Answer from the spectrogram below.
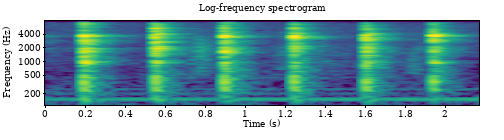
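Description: hammer striking nails

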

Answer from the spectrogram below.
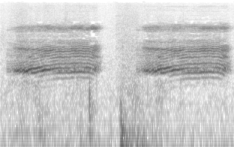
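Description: cow mooing

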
